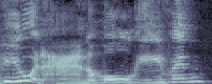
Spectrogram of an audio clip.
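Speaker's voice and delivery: high incredulous question to the dog; mock disbelief. Owner asking his clumsy dog, high incredulous question. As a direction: raise it up, baffled at the dog. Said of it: "I'm like".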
